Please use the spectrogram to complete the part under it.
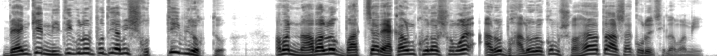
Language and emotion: Bengali, angry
